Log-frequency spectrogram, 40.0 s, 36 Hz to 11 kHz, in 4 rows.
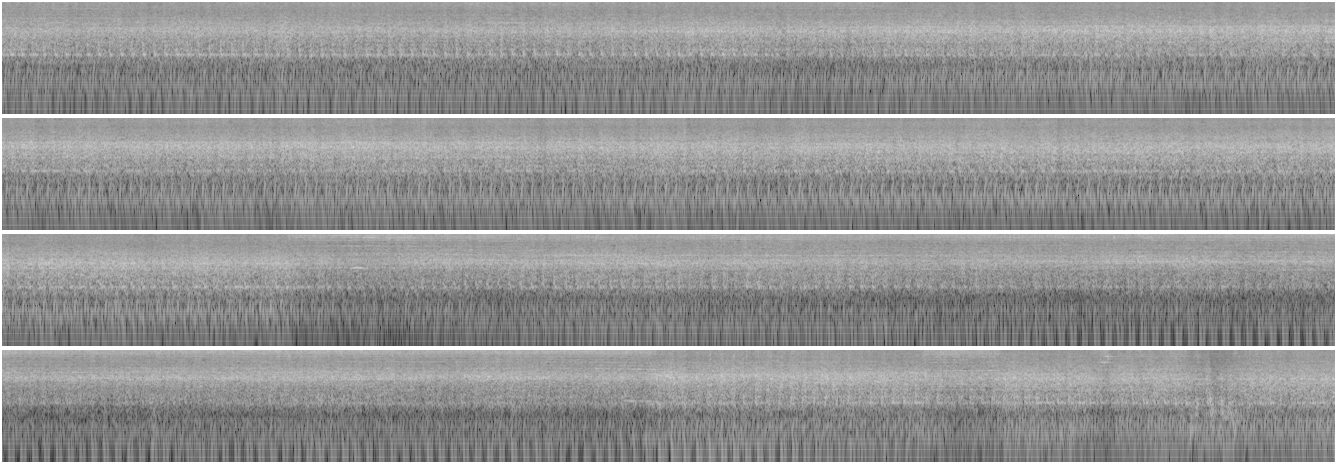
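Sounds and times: sawmill machine drone: 0.0 - 39.9
saw blade ripping through log: 22.1 - 39.9.

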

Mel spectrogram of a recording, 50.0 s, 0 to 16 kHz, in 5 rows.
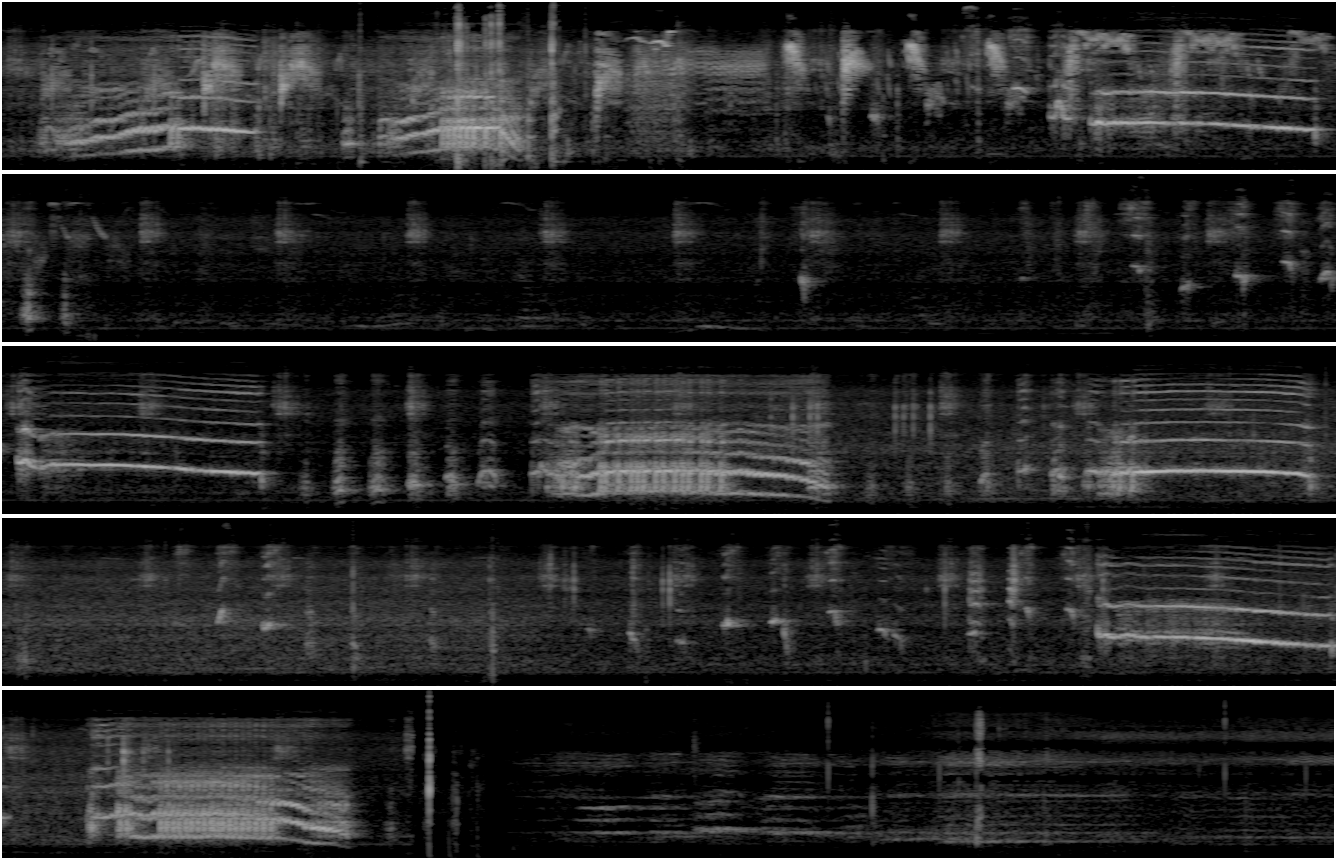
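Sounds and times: puppy howling: 0.3 - 4.1, 7.6 - 10.3, 18.5 - 26.3, 27.3 - 30.3, 34.4 - 42.8
puppy squeaks: 0.3 - 5.2, 6.4 - 10.3, 17.7 - 26.2, 27.4 - 29.9, 31.3 - 32.4, 34.3 - 40.1, 40.7 - 43.0.

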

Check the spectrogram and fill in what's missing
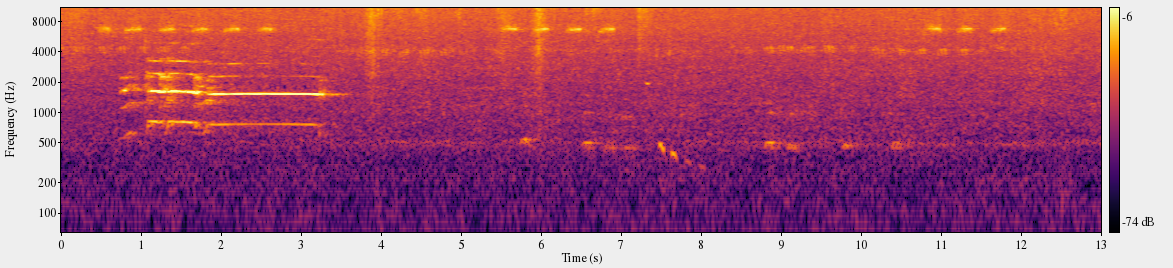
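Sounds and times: rooster crowing: 0.7 - 3.5.

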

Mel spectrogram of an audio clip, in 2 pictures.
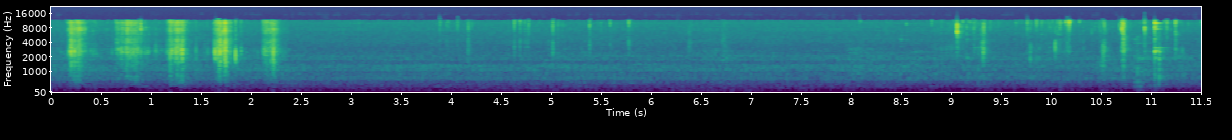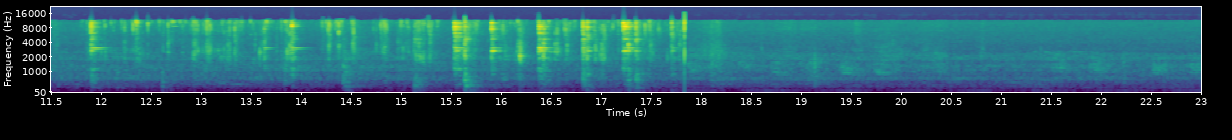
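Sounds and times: potato masher clinking on glass: 11.9 - 12.3, 13.6 - 14.4, 15.1 - 17.8.

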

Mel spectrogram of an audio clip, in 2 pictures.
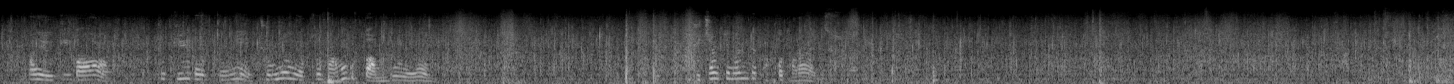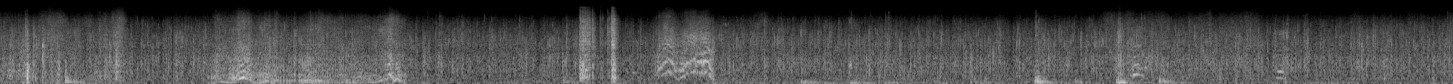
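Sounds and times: rain falling on tent: 0.0 - 29.0
vinyl panel rustling: 3.2 - 9.7, 10.5 - 18.8, 20.0 - 27.6.

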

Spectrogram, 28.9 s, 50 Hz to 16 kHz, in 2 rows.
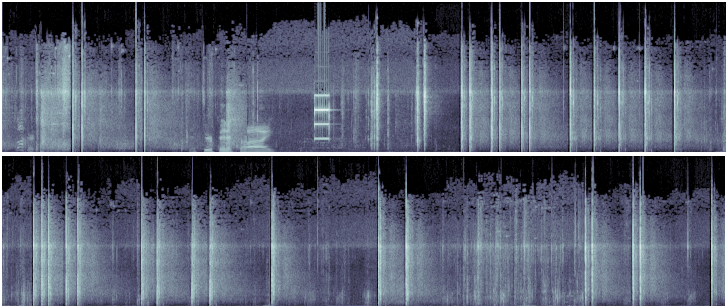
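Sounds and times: carbine gunshots: 0.8 - 3.6, 9.2 - 14.0, 15.1 - 16.6, 17.3 - 19.3, 22.0 - 23.1, 26.1 - 27.7.

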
